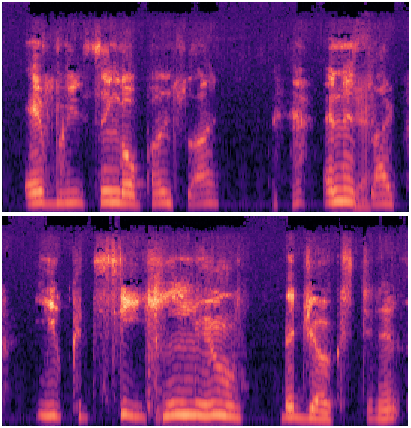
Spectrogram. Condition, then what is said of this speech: Cerebral palsy. I'm lucky in that respect because my speaking is, it's weird.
